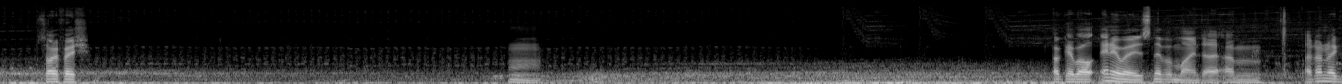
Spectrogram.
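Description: A vehicle's motor hums low and steady underwater.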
